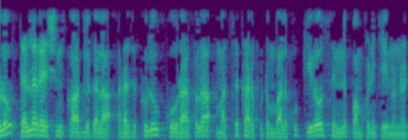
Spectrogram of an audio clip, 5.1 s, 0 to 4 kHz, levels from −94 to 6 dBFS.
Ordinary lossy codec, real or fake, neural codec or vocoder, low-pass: none; real; none; 3.6 kHz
